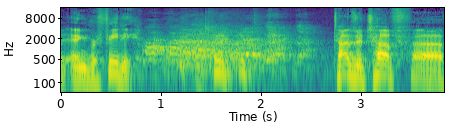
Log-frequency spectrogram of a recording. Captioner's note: laughter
